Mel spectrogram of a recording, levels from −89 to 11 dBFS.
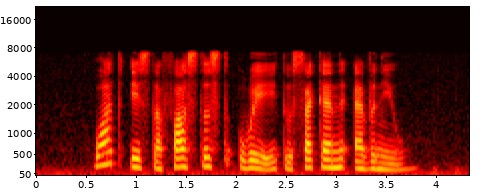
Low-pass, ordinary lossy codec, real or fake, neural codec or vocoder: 7.2 kHz; none; real; none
